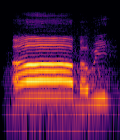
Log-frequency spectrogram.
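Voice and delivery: loud, high and slow, drawn out; surprised shout. Real, not acted. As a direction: let it stretch in loud dismay. Falling in the game.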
